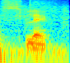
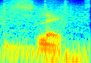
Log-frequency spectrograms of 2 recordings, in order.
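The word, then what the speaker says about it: Slægt: And if you have some trouble pronouncing our band name, but you are familiar with the English language and you know the word respect, then you could say have respect for Slicked. Equally, if you know the word wrecked, you could say get wrecked with Slicked. So once more, after me, slowly, Slicked.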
